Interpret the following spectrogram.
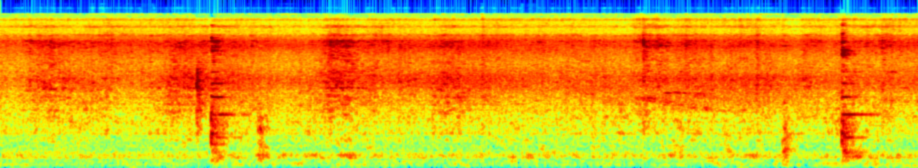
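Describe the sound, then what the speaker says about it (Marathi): Red amaranth greens being stir-fried in a pan give a steady hissing sizzle, broken by a few close clinks and scrapes of the spatula. "आपण ही भाजी परतूया"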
